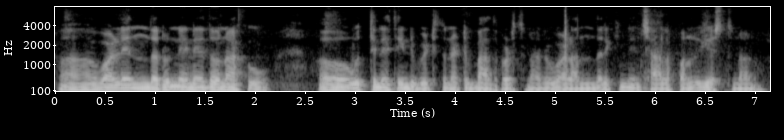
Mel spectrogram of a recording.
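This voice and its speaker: A man's voice: level tone, brisk, highs cut off, natural voice. A man storyteller voicing a poor orphan village boy, speaking in a raised, plaintive voice. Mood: sorrowful. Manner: raised, plaintive, slightly higher voice.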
